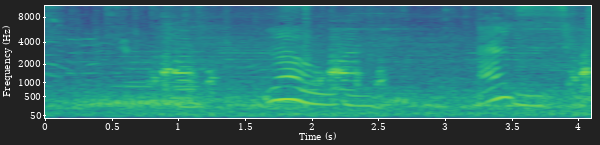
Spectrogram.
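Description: Pigeons at a loft of khaki high-flyer birds give a few soft, rolling coos at close range, spaced across the moment, with faint voices in the background.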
